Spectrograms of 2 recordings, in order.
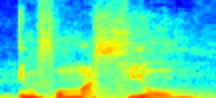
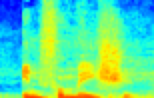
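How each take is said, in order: First: INFORMATION said the French way, ending in a nasal "-syon"; French pronunciation. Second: Said in the usual way. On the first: Shown as a demonstration. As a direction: read "Information" as a French word. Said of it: "And in French". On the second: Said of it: "And then underneath in English said".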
